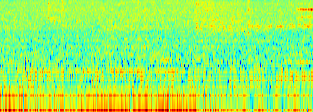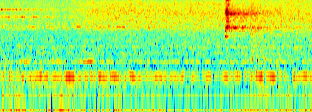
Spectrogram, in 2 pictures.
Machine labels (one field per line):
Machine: fan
